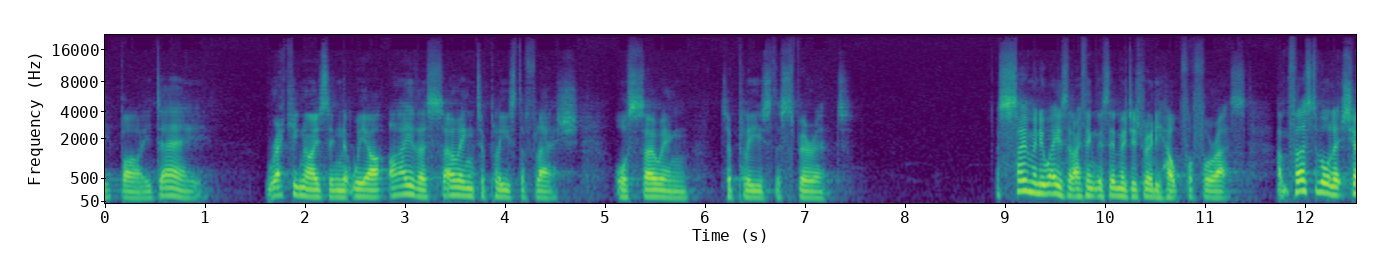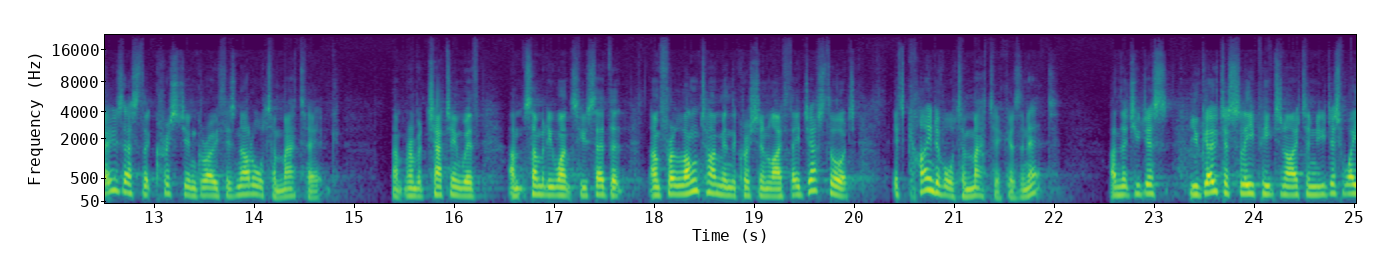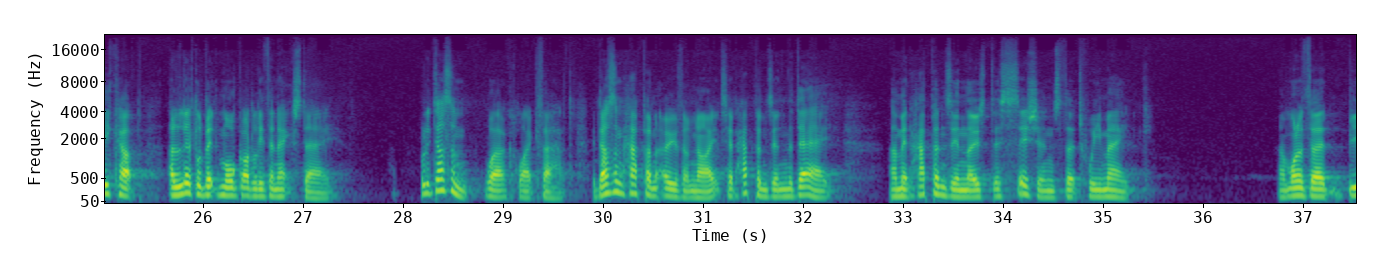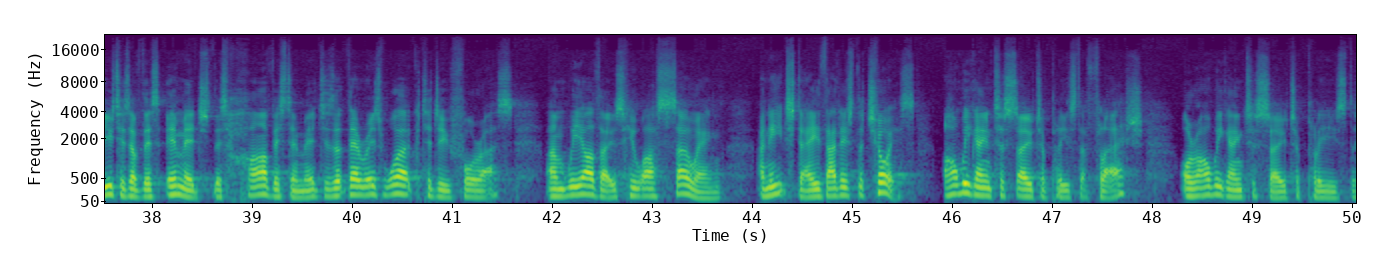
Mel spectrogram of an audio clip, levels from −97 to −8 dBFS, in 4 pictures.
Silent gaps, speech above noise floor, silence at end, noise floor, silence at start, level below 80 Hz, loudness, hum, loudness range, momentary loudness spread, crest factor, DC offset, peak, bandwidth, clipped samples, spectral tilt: none; 49 dB; 0 s; -72 dBFS; 0 s; -70 dBFS; -24 LUFS; none; 6 LU; 11 LU; 22 dB; under 0.1%; -2 dBFS; 18.5 kHz; under 0.1%; -6.5 dB/octave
